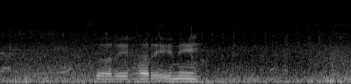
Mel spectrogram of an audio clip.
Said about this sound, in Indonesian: Angin kencang, ombak besar.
